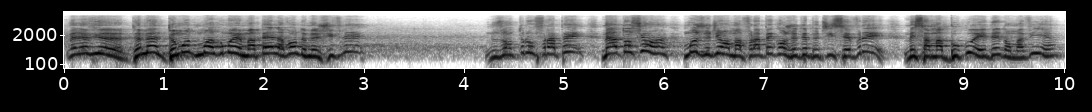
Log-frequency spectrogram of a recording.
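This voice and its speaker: Ivorian comedian, high animated stage voice. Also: male voice, a little fast. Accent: Ivorian French. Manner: animated storytelling, acts out characters. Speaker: stand-up comedian. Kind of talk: stand-up comedy set. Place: stage with live audience.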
